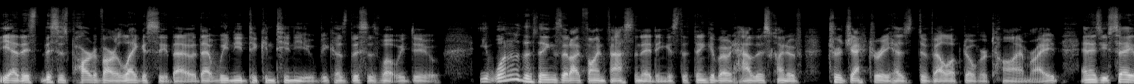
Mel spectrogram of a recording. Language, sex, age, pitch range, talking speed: English, male, 30-49, 80-95 Hz, 250 wpm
